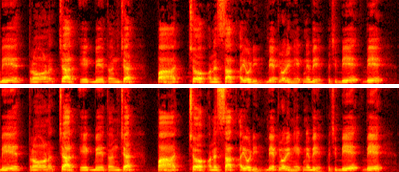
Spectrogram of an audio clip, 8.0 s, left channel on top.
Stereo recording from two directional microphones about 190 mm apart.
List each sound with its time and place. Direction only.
0.0 s speech: 40° right (ahead or behind)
